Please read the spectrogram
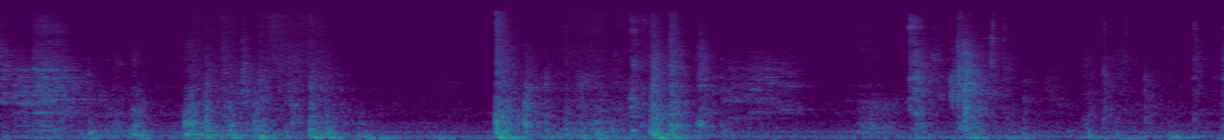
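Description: A wire pet cage door being handled, with a series of knocks, clicks and metallic rattles, the loudest about two and a half seconds in. Footsteps on a vinyl floor come near the end.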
